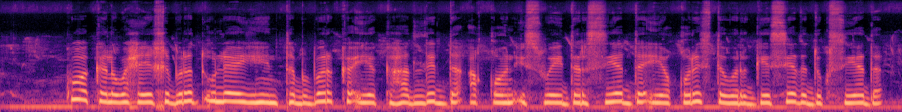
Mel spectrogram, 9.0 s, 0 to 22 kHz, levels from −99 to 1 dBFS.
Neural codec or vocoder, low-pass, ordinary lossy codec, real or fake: none; none; none; real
